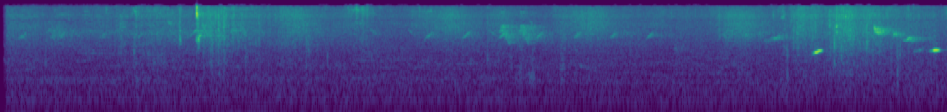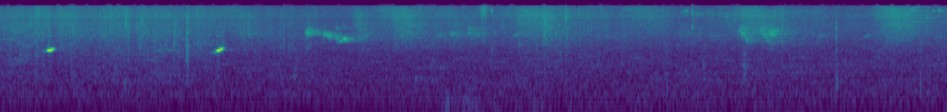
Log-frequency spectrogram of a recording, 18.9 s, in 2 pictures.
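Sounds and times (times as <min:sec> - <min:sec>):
birds chirping: 0:00.1 - 0:10.3, 0:10.9 - 0:18.9
downward-sliding bird calls: 0:07.4 - 0:10.1.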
